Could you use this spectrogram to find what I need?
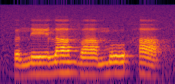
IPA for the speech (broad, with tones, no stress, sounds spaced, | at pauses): ə˨ n eː˧ l aː˦ v aː˧ m oː˦ h a˦˨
